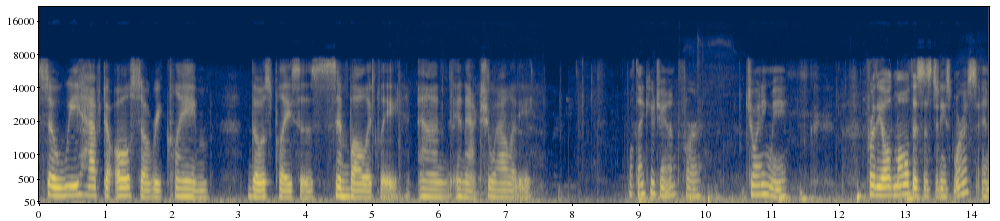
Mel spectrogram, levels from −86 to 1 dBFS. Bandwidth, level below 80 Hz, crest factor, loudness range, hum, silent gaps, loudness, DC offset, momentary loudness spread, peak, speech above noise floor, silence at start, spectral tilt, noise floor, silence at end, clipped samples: 7.6 kHz; -36 dBFS; 16 dB; 6 LU; none; none; -18 LUFS; under 0.1%; 15 LU; -2 dBFS; 27 dB; 0 s; -6 dB/octave; -45 dBFS; 0 s; under 0.1%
